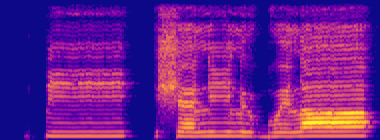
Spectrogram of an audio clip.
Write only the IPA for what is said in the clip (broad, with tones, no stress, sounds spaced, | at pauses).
k͡p iː˧ | ʃ ɛ˧ l i˧ l ɨ˨ ɡʷ e˧ l a˦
